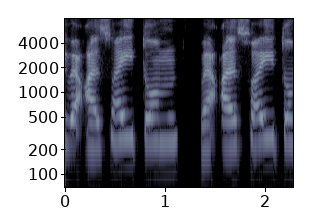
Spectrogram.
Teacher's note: فی الامری وعصیتم, سواد موٹا پڑھا جائے گا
